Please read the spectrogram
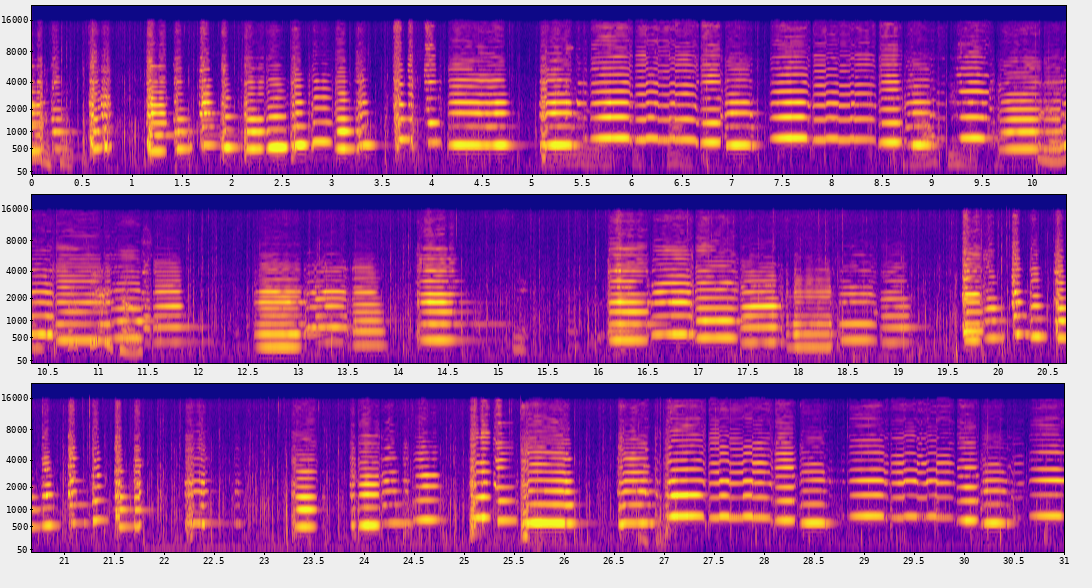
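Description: Solo violin playing a melody of separate bowed notes, with a quieter stretch about halfway through.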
